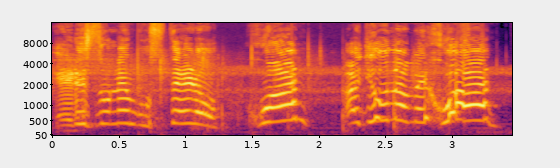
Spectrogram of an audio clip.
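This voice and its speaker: High-voiced, urgent rebel heroine. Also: female voice, slow pace, full character voice. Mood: defiant, alarmed. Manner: dramatic, emphatic. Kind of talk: melodramatic radio drama acting. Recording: music and crowd noise behind.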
